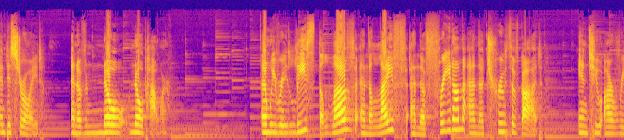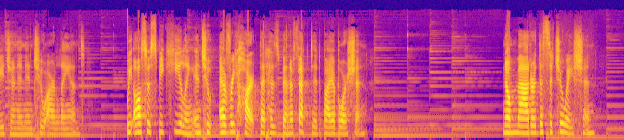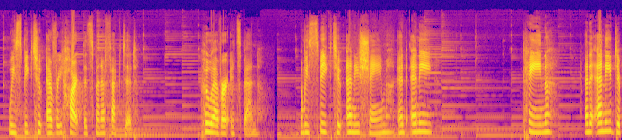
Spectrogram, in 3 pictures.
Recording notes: Was recorded on Sanctity of Human Life Sunday , January 22nd, 2023, during service at The Anchor Church in Rockport, Maine. Was recorded on Sanctity of Human Life Sunday , January 22nd, 2023, during service at The Anchor Church in Rockport, Maine.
